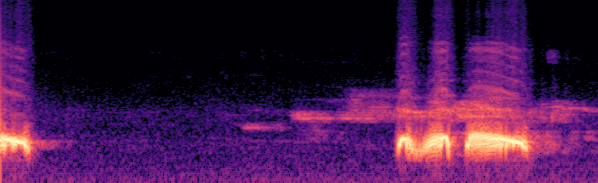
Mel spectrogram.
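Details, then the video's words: Spotted dove kept as a decoy to rouse other doves, giving low hollow coos: the tail of one phrase, a pause with a faint thin tone, then a full phrase of a brief note and a drawn-out coo. "Tiếng Chim Cu Gáy Mồi Dùng Kích Bổi Tập Mồi"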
